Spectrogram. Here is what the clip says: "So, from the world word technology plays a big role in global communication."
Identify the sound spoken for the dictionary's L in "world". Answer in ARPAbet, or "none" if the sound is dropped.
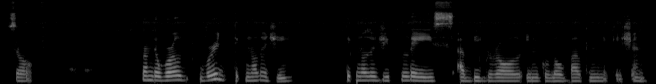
L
